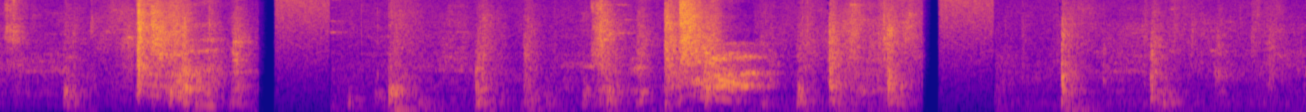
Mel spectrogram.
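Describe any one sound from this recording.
A young man shouts with agitation close by.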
